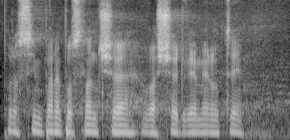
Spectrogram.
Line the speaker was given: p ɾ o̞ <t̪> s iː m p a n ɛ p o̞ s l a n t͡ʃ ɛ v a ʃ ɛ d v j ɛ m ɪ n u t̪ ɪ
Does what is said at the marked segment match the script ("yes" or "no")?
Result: no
